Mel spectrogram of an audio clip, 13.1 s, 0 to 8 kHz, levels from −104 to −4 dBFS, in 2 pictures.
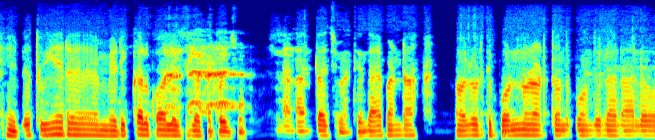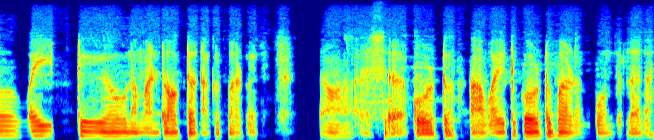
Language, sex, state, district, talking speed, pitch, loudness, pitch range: Tulu, male, Karnataka, Dakshina Kannada, 130 wpm, 105 Hz, -22 LUFS, 95-110 Hz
